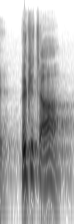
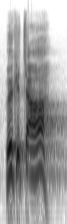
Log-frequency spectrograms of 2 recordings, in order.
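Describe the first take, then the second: First: Repeated angry complaint. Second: Louder, higher snapping complaint; nitpicking shout. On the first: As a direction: scold it once more, still loud. (트집 잡으며 다시 크게 꾸짖는 말투) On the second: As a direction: bark it like a fussy chairwoman finding fault. (트집 잡는 회장님의 높고 큰 호통) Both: Retold or imitated. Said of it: "트집을 잡는 거예요".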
